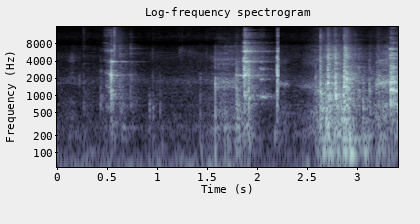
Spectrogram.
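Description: Clean plates and cutlery clink and clatter as they are handled from a dishwasher, with sharp metallic chinks coming in bursts close by and growing busier toward the end.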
